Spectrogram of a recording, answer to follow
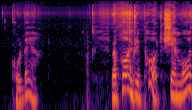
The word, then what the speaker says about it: Colbert: the title like rapport to match the pronunciation of his french derived name colbert rapport and report share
